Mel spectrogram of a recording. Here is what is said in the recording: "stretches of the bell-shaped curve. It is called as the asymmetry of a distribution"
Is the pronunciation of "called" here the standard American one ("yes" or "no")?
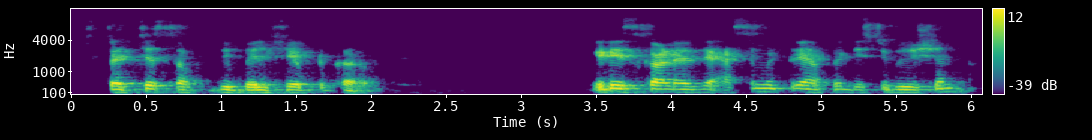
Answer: yes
